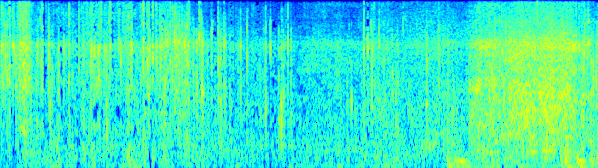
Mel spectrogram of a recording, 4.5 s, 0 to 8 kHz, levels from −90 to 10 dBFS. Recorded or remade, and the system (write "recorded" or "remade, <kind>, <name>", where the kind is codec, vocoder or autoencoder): recorded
